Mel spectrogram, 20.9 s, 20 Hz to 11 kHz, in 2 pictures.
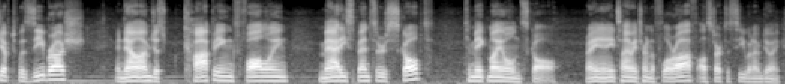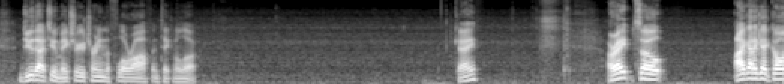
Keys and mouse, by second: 0.9-1.8 typing, 2.0 click, 2.3 alt+click, 5.0 alt+click, 5.7 shift+click, 6.8 ctrl+shift+right click, 6.9-7.6 typing, 7.1 right click, 8.3 click, 8.7 right click, 16.5 right click, 16.5 typing, 17.7 ctrl+right click, 18.3 right click, 20.6 typing.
